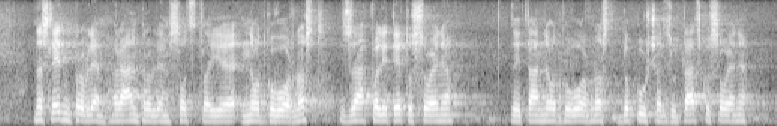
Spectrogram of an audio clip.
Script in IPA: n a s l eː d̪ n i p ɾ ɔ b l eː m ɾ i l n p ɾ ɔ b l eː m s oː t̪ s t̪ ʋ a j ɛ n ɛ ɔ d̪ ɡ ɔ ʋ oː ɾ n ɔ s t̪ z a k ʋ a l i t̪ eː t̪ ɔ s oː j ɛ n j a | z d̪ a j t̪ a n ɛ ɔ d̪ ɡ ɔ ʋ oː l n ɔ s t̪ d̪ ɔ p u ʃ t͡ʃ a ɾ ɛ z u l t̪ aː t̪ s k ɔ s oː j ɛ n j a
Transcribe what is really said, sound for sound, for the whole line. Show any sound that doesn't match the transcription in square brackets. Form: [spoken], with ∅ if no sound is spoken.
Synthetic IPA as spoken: n a s l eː d̪ n i p ɾ ɔ b l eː m ɾ [a] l n p ɾ ɔ b l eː m s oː t̪ s t̪ ʋ a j ɛ n ɛ ɔ d̪ ɡ ɔ ʋ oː ɾ n ɔ s t̪ z a k ʋ a l i t̪ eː t̪ ɔ s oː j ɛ n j a | z d̪ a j t̪ a n ɛ ɔ d̪ ɡ ɔ ʋ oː [ɾ] n ɔ s t̪ d̪ ɔ p u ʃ t͡ʃ a ɾ ɛ z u l t̪ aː t̪ s k ɔ s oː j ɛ n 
